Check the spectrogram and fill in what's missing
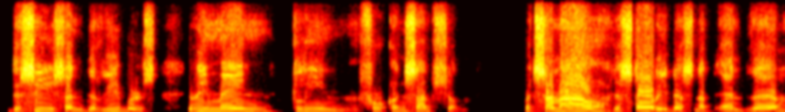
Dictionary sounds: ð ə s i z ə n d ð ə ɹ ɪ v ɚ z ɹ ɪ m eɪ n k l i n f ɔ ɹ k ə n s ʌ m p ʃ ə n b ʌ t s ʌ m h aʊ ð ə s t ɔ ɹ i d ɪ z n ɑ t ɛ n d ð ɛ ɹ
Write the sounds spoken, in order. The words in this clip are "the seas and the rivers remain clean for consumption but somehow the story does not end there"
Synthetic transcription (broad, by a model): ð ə s i s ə n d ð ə ɹ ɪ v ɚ s ɹ ɪ m eɪ n k l i n f ɔ ɹ k ə n s ʌ m p ʃ ə n b ʌ t s ʌ m h aʊ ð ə s t ɔ ɹ i d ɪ s n ɑ t ɛ n d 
